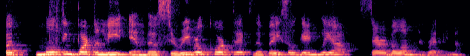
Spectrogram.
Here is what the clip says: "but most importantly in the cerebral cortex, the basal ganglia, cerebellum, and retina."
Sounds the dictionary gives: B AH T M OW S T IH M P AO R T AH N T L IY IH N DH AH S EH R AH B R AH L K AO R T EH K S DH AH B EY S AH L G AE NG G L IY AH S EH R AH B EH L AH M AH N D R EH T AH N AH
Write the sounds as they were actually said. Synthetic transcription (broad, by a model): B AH T M OW S T IH M P AO R T AH N T L IY IH N DH AH S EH R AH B R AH L K AO R T EH K S DH AH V EY S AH L G AE NG G L IY AH S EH R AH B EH L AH M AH N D R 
